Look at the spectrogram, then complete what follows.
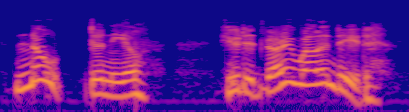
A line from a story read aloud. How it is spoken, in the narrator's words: Panting slightly, Fastolf said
